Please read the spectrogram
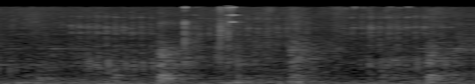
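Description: Domestic cat purring softly as its head is stroked: a low, steady rumble, with a few faint brushing sounds from the hand on its fur.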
